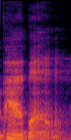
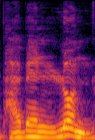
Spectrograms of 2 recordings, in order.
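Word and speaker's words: בָּבֶל: 바벨. 그것도 바벨이라고 해야 되는데 영어 시대의 그 깽판 노는 것 때문에 바벨론 그런 식으로 이러는 완전히 굳어져 있잖아요.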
